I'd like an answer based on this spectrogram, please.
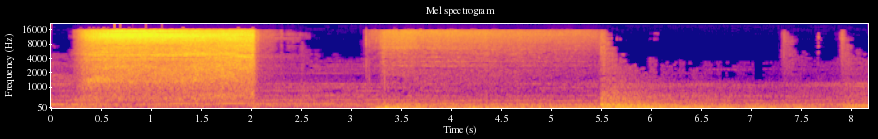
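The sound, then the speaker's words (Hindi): Cigarette smoke is exhaled after a drag in a long, breathy hiss that stays loud for about a second and a half. A softer, steady rushing hiss follows and swells again toward the end. “उसने दोबारा एक कश खींचा और धुआं छोड़ा”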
